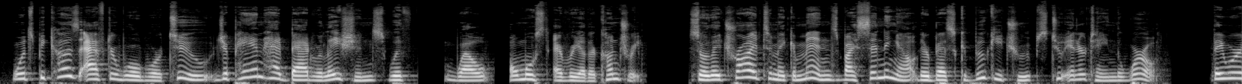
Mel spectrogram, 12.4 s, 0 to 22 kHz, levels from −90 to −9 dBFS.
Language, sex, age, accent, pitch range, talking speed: English, female, 20-39, American, 180-235 Hz, 175 wpm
